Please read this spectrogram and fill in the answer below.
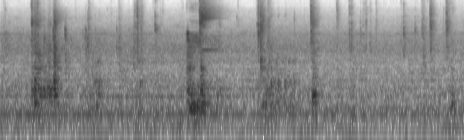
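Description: Kona crab shells cracking and snapping as the legs are broken off by hand: a series of sharp cracks and clicks, the loudest about half a second and three seconds in, with quicker small clicks near the end.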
